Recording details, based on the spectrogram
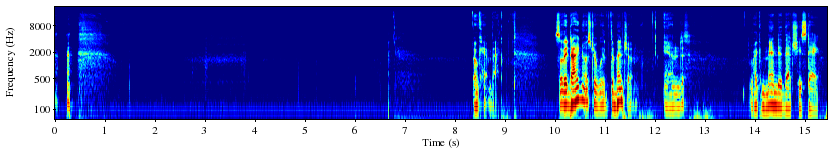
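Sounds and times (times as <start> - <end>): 
deep breath: 0.4 - 1.3, 2.4 - 5.0, 6.7 - 8.3, 9.1 - 9.9, 12.6 - 13.5
speech: 8.4 - 9.2, 10.0 - 12.8, 13.8 - 15.4.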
